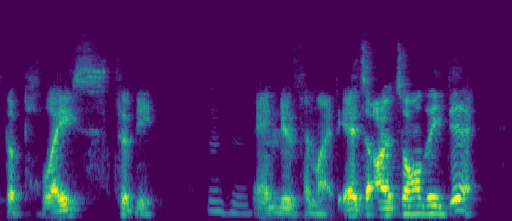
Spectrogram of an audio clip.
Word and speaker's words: Newfoundland: Because okay, that's how it's spelled. What is it? Newfoundland? Newfoundland.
